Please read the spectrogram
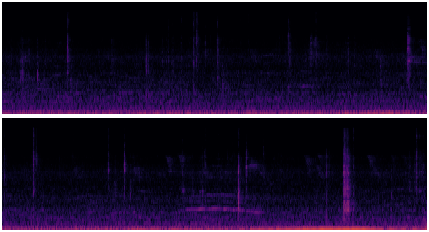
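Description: Light clicks and small scrapes of a thin metal pry tool and fingertips working along a phone's bare metal midframe, with one sharper click near the end. A steady low rumble runs underneath and swells near the end.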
